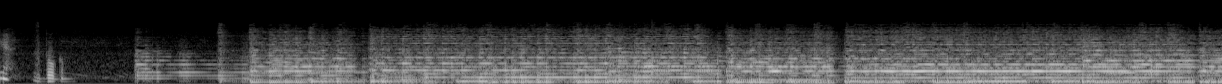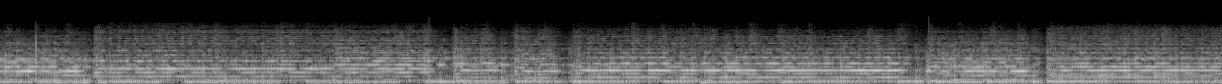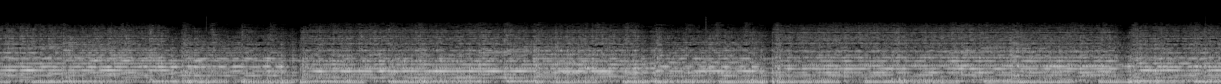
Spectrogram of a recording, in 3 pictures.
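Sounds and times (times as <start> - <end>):
speech: 0.0 - 0.8
song with layered sustained tones over pulsing low end: 1.2 - 36.6.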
